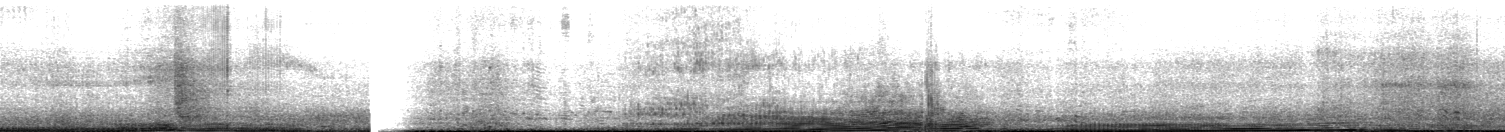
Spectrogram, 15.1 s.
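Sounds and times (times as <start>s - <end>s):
car engines revving: 0.0s - 15.0s
sharp crack: 1.6s - 2.8s
car accelerating off: 4.3s - 15.0s.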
